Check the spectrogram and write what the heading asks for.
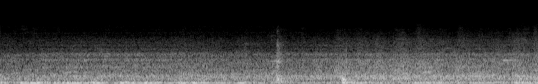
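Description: New York City subway express train running, a steady low rumble with a couple of sharp clicks about three seconds in.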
